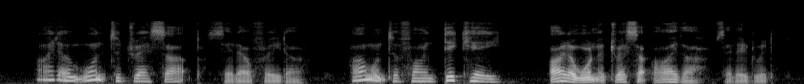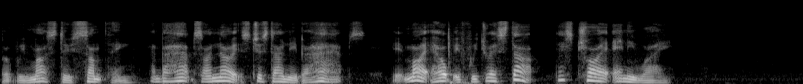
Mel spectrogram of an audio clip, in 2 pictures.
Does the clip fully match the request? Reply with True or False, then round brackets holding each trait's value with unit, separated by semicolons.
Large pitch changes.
True (8.5 semitones)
